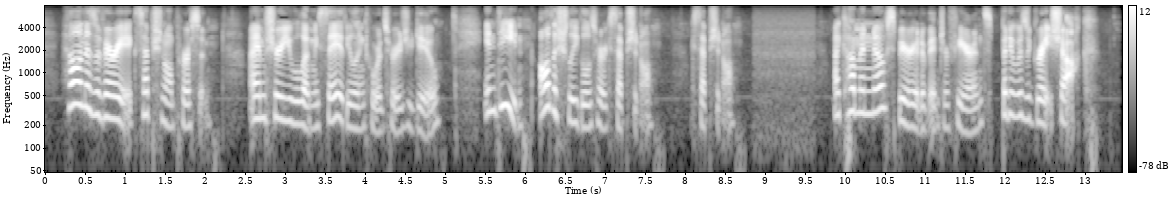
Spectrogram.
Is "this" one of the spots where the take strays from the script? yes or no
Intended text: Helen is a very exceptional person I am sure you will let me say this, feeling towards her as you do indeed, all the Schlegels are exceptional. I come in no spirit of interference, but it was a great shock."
yes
